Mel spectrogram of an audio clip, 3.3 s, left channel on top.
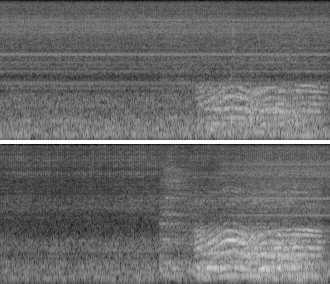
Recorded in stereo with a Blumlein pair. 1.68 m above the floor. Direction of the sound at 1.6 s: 40° right.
